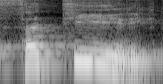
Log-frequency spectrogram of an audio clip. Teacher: həm də satirik dedikdə artıq ikinci hecanın üzərinə gəlir vurğu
